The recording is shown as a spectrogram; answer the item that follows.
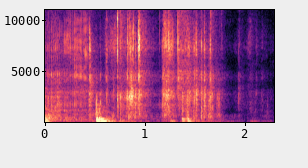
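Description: Plastic screen-protector film being peeled off the screen of a new Samsung Galaxy S22 Ultra: a crackling, crinkling rustle of plastic, loudest about half a second in and fading toward the end.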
